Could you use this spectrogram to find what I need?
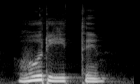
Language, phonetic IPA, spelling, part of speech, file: Ukrainian, [ɦoˈrʲite], горіти, verb, Uk-горіти.ogg
- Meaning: to burn (to be consumed by fire)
